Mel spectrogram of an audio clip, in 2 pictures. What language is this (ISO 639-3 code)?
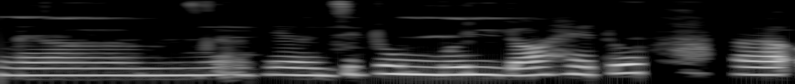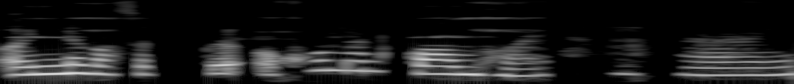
asm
